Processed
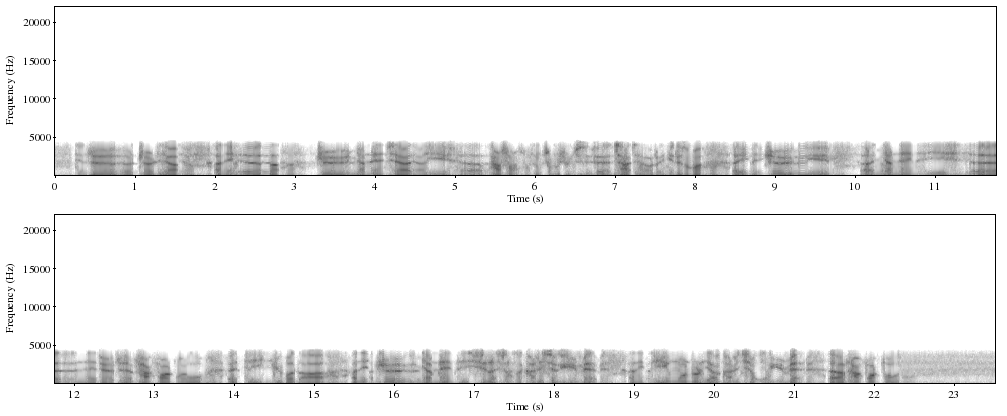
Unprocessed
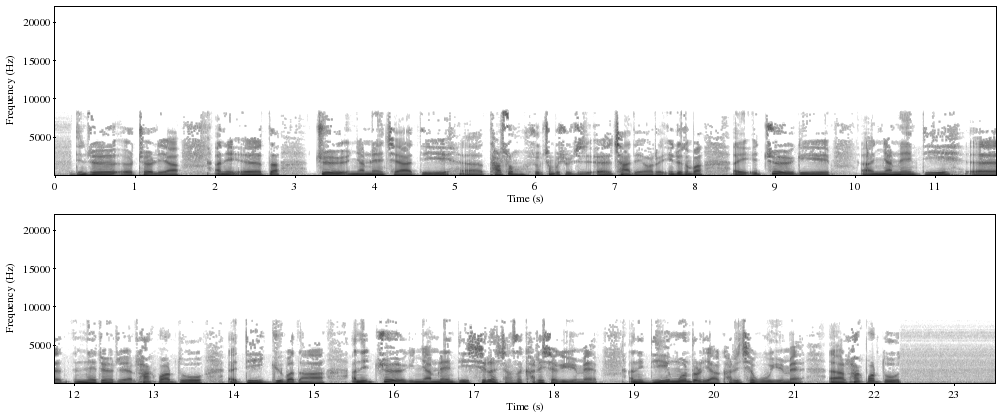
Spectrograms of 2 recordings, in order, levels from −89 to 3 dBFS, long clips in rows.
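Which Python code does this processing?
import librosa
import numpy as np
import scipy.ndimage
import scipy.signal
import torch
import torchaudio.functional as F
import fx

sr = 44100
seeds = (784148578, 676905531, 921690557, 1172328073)

p1 = scipy.signal.sosfilt(scipy.signal.butter(2, 1100.0, 'highpass', fs=sr, output='sos'), x)
p2 = p1 + fx.echo_single(p1, sr, ms=210, db=-14.0, dry=0)
y = fx.lpc_vocoder(p2, sr, seeds[0], excitation='pitch_kept', order=8)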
